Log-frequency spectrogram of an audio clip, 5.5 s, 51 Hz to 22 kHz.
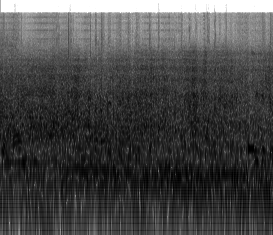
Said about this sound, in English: But I'm really interested in that second 747 that I announced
